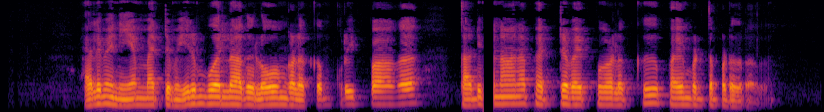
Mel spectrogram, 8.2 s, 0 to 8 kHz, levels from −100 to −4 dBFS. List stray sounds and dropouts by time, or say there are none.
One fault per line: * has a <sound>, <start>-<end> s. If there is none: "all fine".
* has a dropout, 4.8-4.9 s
